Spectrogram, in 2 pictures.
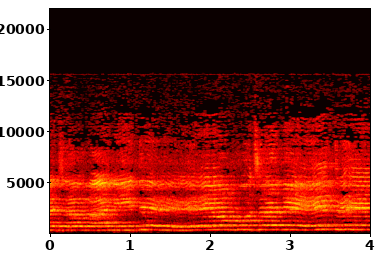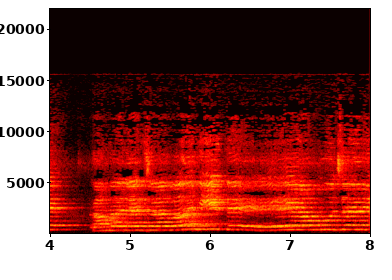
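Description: A group of women singing one melody together in long, held notes, with a short break for breath about four and a half seconds in.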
